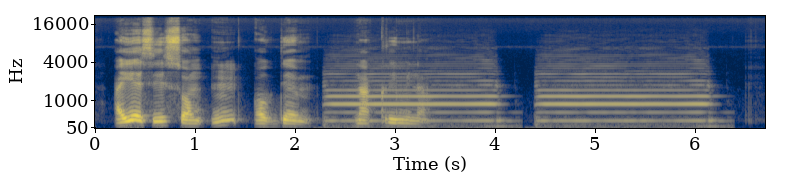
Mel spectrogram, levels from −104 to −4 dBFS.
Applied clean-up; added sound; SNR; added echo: none; Bowed string instrument; 9 dB; none.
